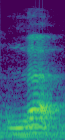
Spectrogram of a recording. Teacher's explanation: sini nih di bagian atas langit-langit di bagian lengkungannya la la dan dia melibatkan pinggiran lidah juga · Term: huruf lam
